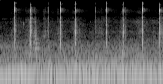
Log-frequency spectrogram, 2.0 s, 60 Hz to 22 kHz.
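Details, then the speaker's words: EGO LM2130SP electric lawnmower during no-start troubleshooting: the handle relay gives crisp, evenly spaced clicks about five a second, switching normally. "Can you hear that click? Click, click, click. Right, that's still functional up here."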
